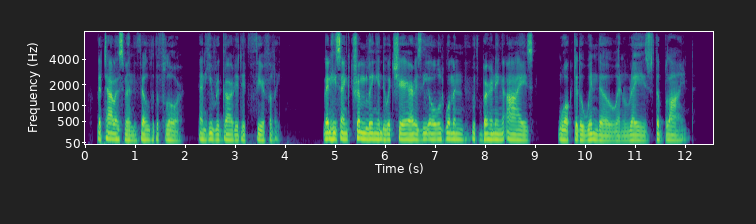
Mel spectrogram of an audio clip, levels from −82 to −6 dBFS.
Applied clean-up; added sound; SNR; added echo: neural mask model DeepFilterNet 3.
